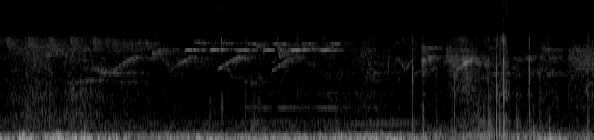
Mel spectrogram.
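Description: A songbird singing a quick run of about five repeated arched notes about a second in, over a low steady rumble. A few faint clicks later on.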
